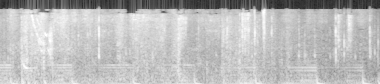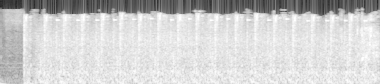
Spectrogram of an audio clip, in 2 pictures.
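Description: Dense, continuous automatic gunfire from a video game shooter, loud and relentless, with rapid overlapping bursts that intensify sharply halfway through into a sustained roar.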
